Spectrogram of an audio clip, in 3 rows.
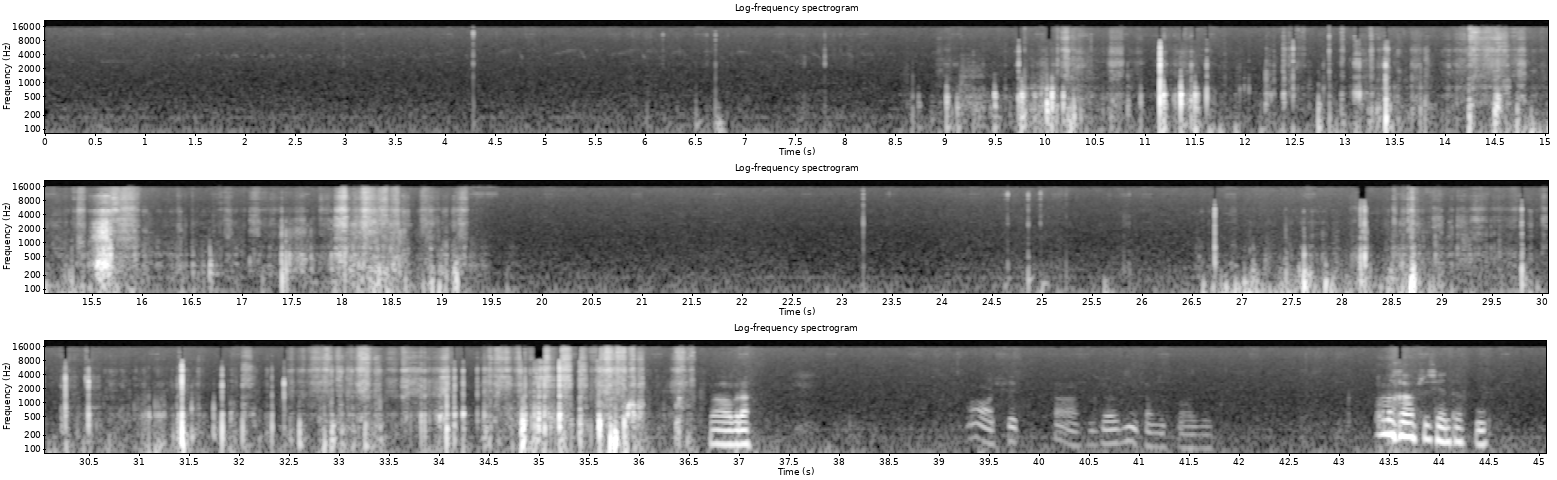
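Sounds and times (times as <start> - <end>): light scratching: 8.6 - 19.4, 26.7 - 37.0
rustling of handled objects: 8.6 - 19.5, 24.7 - 37.1.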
